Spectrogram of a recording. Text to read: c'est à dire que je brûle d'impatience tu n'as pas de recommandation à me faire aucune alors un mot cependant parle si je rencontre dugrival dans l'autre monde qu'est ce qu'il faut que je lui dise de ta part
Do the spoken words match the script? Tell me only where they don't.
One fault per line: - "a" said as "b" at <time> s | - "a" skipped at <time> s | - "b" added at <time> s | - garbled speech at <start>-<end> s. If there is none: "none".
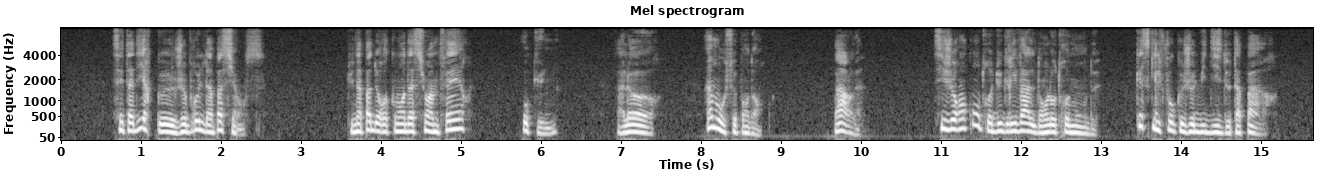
none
